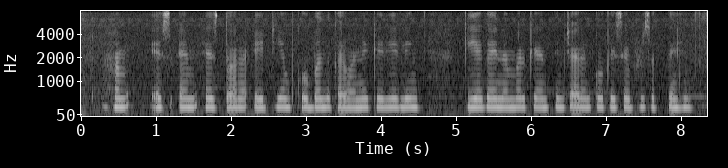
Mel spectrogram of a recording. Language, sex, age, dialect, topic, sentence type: Hindi, female, 25-30, Awadhi Bundeli, banking, question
